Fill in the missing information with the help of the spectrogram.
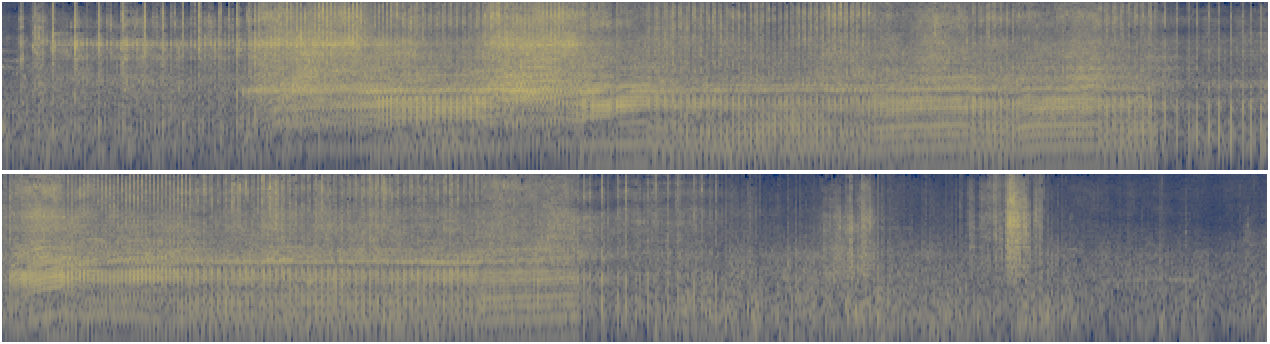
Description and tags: ice drill gnarly raw sounds like chainsaw
drill, ice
